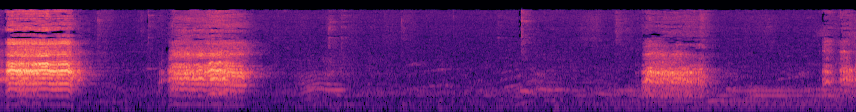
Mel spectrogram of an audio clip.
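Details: Blue macaws at Brevard Zoo, Melbourne, Florida, give harsh, raspy squawks in three loud bursts, each about half a second long, with softer chatter and faint background voices between them.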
